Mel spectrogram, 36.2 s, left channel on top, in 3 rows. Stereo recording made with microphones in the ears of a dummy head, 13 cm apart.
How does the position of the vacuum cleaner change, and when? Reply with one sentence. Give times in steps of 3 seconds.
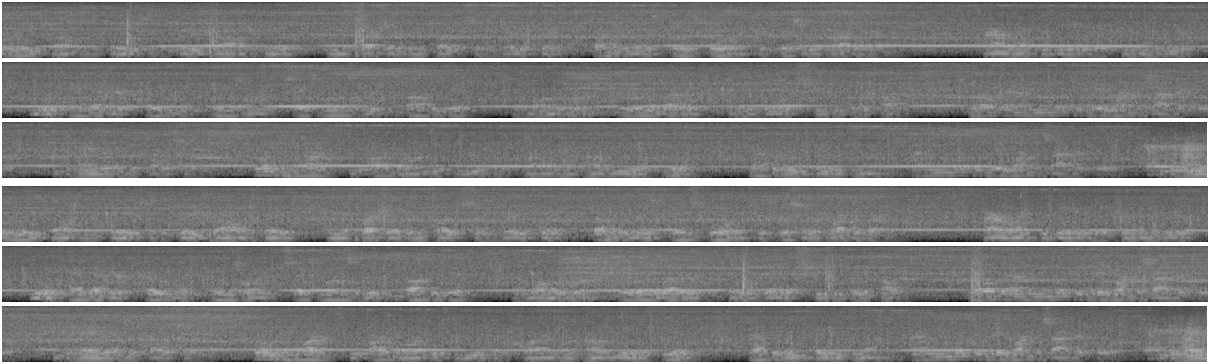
You can hear the vacuum cleaner on the left from 0 s, in the centre from 15 s, on the right from 18 s and on the left from 27 s.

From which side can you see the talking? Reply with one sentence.
You can hear the talking on the right.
